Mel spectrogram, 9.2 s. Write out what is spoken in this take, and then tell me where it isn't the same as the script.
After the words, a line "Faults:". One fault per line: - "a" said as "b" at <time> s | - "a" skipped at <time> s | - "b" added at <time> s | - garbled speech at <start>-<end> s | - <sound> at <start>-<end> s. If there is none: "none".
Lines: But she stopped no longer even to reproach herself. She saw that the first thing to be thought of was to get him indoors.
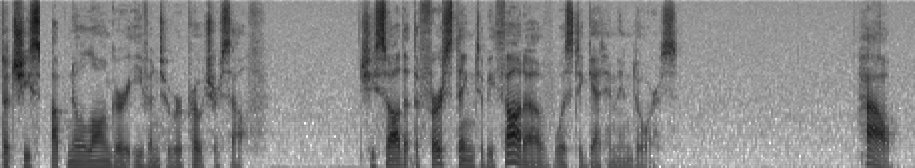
But she stopped no longer even to reproach herself. She saw that the first thing to be thought of was to get him indoors. How
Faults:
- dropout at 0.4-0.5 s
- "How" added at 8.6 s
